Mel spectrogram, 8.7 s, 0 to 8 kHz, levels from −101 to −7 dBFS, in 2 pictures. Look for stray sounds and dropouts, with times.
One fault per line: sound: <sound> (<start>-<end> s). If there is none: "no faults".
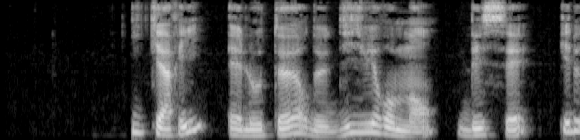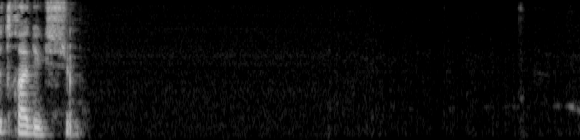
no faults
